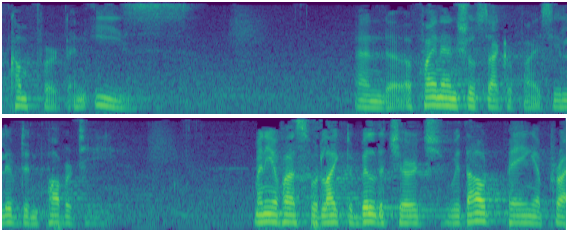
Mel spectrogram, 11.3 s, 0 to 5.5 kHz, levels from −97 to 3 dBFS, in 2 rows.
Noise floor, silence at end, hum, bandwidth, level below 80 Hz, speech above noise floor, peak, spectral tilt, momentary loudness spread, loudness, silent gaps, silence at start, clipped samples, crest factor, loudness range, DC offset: -49 dBFS; 0 s; none; 5.4 kHz; -54 dBFS; 26 dB; -2 dBFS; -7 dB/octave; 17 LU; -24 LUFS; none; 0 s; under 0.1%; 22 dB; 12 LU; under 0.1%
